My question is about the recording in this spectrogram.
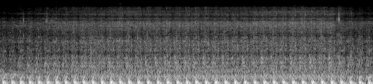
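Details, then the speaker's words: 2013 Suzuki Satria F motorcycle with about 63,000-64,000 km at idle: even, smooth thumping about 200 beats a minute with no ticking or rattle from the left-side cam chain; healthy engine. "langsung aja kita Check sound Ya dan ini suaranya kayak gini guys masih halus dan"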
